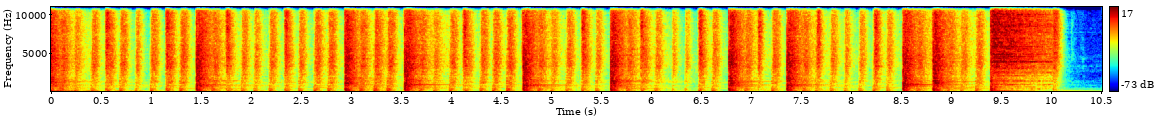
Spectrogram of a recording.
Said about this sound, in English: So practice taking random right hands and accenting them.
